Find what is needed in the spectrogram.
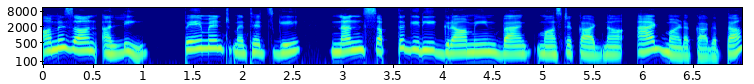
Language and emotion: Kannada, neutral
